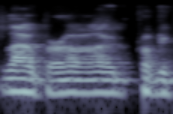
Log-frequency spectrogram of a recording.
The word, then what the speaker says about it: Loughborough: In 1983, in my university, which you pronounce Loughborough, I would probably call it Loughborough, we had the second women's rugby tournament.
